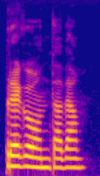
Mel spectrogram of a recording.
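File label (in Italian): "pregontat", lingua sarda, fem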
